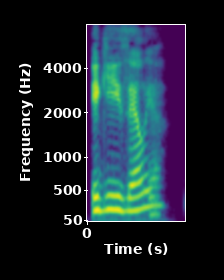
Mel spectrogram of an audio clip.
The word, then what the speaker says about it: Iggy Azalea: I'm probably going to butcher her name. Iggy Azalea? – No? Oh, yeah. You didn't ruin it at all.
